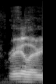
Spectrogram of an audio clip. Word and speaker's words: Roehler: It's Railer, yeah.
